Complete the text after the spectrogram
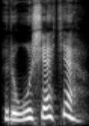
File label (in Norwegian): "ro-sjekkjæ", Hemsedal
